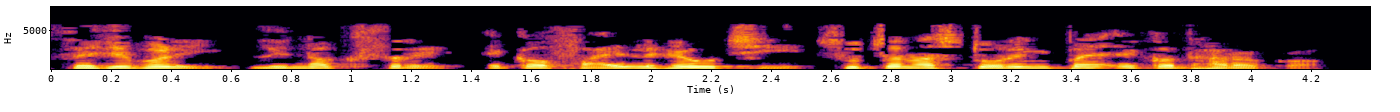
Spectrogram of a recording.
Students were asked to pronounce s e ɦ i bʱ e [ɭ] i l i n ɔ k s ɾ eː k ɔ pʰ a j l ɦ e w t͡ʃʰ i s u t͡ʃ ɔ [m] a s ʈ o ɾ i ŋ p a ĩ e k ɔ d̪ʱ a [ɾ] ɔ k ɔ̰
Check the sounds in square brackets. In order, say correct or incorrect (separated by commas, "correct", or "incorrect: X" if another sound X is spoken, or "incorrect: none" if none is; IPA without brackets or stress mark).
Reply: correct, incorrect: n, correct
